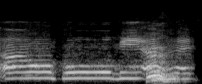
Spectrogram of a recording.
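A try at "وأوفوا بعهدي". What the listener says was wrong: Awas jangan wa'au. Bukan wa'au, enggak ada o. Au harus kedom-kedom o no.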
